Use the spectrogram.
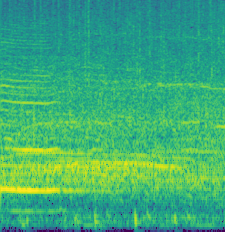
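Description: Concert crowd at Paladozza arena in Bologna applauding and cheering for the band's tour manager after a live song, a dense, steady roar of many hands and voices filling the hall.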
